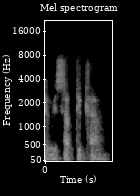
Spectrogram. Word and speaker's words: visattikam: Because you pronounce without the T, you say visattikam. But here the T is like close quote.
